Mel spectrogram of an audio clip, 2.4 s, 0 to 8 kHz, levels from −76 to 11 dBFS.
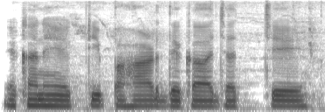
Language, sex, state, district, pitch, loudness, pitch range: Bengali, male, Assam, Hailakandi, 110 Hz, -17 LUFS, 105-115 Hz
